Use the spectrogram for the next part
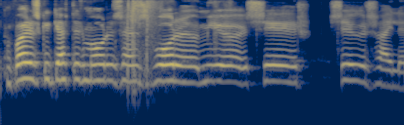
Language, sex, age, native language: Icelandic, male, 18-19, Icelandic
